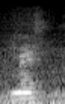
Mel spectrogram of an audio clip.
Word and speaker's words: masochist: It's spelled. It's MASOCHIST.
